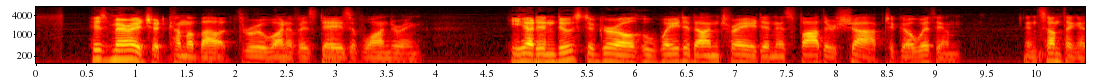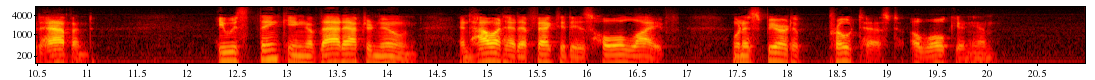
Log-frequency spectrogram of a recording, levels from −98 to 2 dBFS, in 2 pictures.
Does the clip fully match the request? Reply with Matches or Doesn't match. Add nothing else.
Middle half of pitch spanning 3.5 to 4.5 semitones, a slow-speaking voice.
Doesn't match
